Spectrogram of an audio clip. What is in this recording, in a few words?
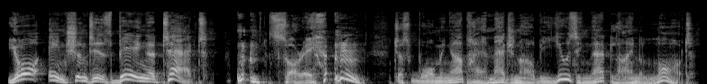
announcer count battle; dlc stanleyparable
